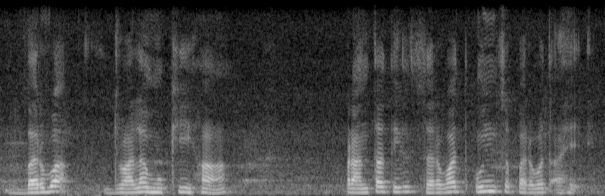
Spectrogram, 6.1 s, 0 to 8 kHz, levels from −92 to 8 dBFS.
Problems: none marked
